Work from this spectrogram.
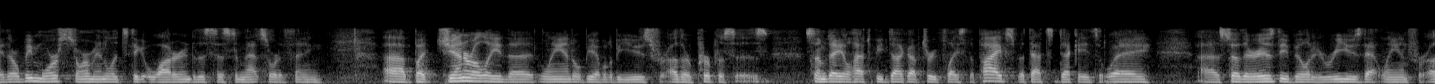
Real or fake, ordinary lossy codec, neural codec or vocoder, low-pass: real; AAC, 32 kbps; none; 5.4 kHz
